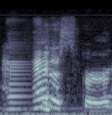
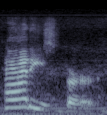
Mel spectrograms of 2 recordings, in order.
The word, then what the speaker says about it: Hattiesburg: he said it was in hattiesburg it's not pronounced hattiesburg it's pronounced hattiesburg oh that said that's the fact even though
